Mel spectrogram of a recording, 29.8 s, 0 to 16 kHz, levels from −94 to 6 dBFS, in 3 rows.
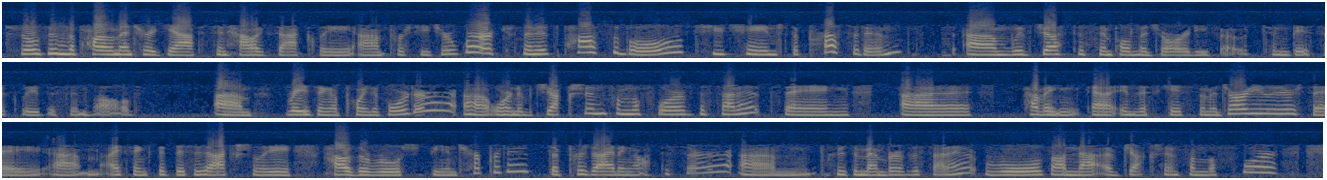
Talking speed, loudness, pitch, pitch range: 175 wpm, -34 LUFS, 230 Hz, 215-265 Hz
